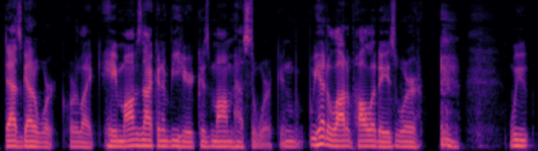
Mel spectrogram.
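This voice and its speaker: A young man from Southern California co-hosting a podcast, relaxed and reflective in casual chat, often saying "like". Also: fairly low pitch, moderate pace, no room sound, studio quality. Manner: easygoing, reflective, says "like" often. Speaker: podcast co-host.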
